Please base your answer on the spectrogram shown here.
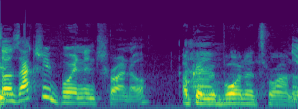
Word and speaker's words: Toronto: cannot say Toronto. The second T is silent. So Yeah, it's Toronto.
